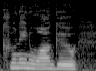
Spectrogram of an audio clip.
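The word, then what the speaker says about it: Kene Nwangwu: Okay, it's spelled kind of like Kine Nwangu, but it's pronounced Kune Nwangu.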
